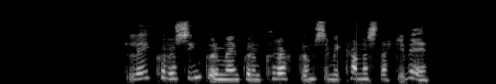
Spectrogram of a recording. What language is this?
Icelandic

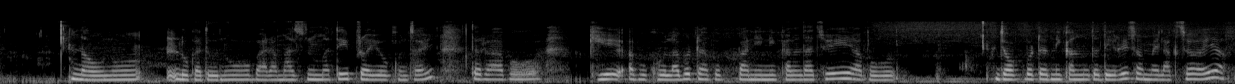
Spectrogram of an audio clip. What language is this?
Nepali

